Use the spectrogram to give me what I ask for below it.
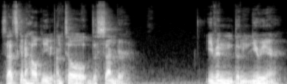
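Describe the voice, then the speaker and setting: A man giving casual, slangy advice to aspiring creators in a relaxed lecture, swearing now and then and tossing in "like" and "right?". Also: mid-range voice, normal speed. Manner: laid-back, slangy, swears casually, peppers speech with "like" and "right?".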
